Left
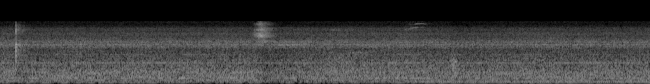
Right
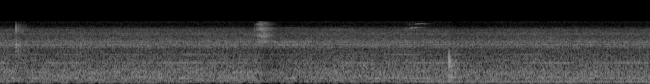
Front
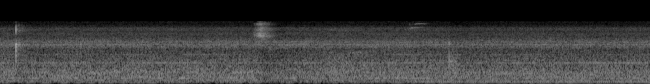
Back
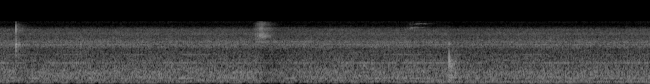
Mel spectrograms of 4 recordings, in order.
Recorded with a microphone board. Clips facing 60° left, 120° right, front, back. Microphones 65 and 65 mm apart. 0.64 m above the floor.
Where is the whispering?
40° left, 4.5 m.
